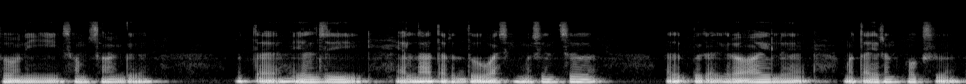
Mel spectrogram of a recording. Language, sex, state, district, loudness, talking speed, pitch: Kannada, male, Karnataka, Belgaum, -15 LUFS, 75 wpm, 115 Hz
